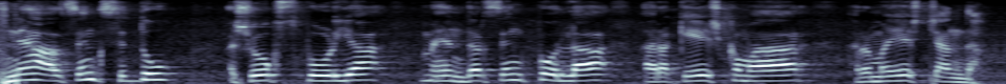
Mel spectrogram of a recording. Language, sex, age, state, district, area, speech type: Punjabi, male, 45-60, Punjab, Mansa, urban, spontaneous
